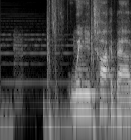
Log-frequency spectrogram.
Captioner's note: camera lights flashing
